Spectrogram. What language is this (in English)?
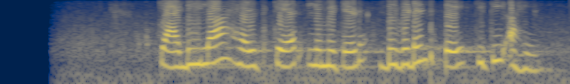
Marathi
